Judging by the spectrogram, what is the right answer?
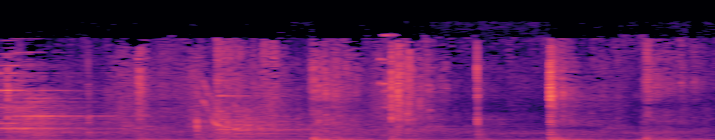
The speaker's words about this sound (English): I think I just set a bomb. Oh, God. Get out of there. What? I just set something down. It looks like a flashbang on spider legs.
